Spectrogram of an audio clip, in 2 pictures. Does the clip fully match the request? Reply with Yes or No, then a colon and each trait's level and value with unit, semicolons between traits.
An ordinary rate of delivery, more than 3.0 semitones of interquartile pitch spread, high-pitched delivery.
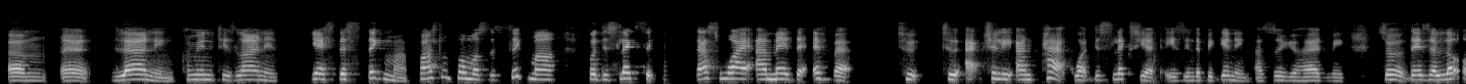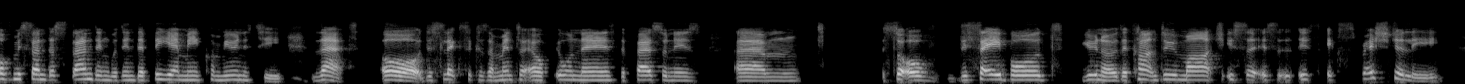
Yes: average, 150 wpm; average, 4.0 semitones; high, 210 Hz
